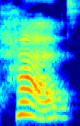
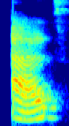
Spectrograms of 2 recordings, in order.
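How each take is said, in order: First: The initial h is pronounced. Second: The initial h is dropped.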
